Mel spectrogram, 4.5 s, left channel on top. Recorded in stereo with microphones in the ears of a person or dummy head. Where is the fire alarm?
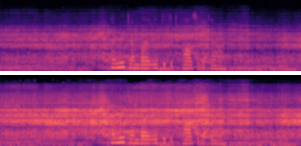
No fire alarm in this recording.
